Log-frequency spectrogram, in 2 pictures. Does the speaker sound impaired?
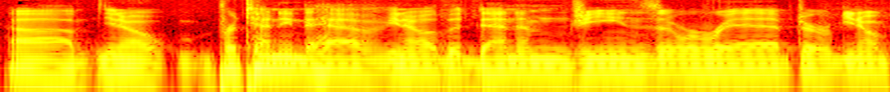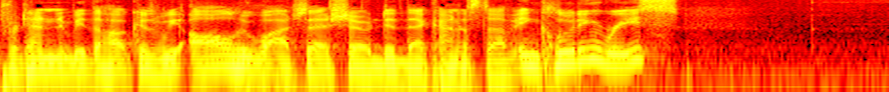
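No.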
